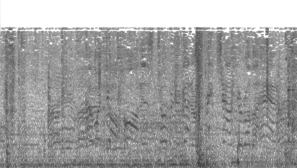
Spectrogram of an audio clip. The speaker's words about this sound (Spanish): El coche gira hacia la autopista. Ve por ahí hacia la autopista de Hollywood.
